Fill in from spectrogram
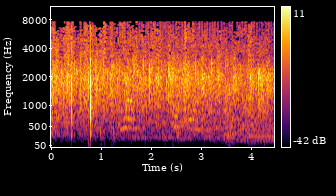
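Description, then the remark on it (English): An audience at a church service claps their hands in praise of the Lord, a dense, sustained wash of many hands clapping at once, with a murmur of voices mixed into the steady applause. “Now give him one more hand clap of praise tonight.”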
